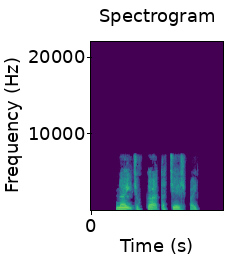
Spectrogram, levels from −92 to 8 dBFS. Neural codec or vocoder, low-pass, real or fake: none; 7.2 kHz; real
